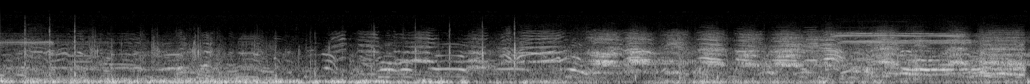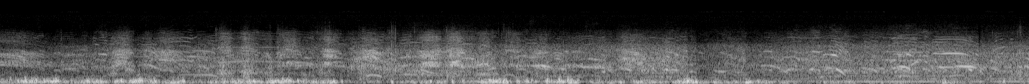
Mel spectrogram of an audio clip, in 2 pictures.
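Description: Football crowd of spectators and sideline players shouting and cheering, many voices overlapping.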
